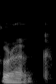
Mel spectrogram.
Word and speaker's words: rogue: এরপর 2 নম্বর প্রশ্নে দেওয়া হয়েছে which word is opposite of রগ। এই রগের আমাদের অপোজিট ওয়ার্ড বলতে হবে। তো এটা দেখছো তোমরা ROGUE, এই শব্দটার উচ্চারণ তোমরা রগ করবে।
